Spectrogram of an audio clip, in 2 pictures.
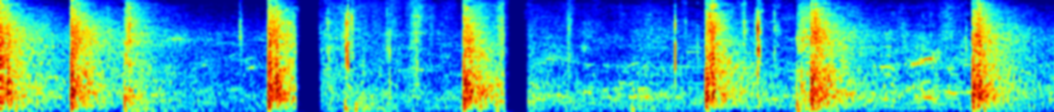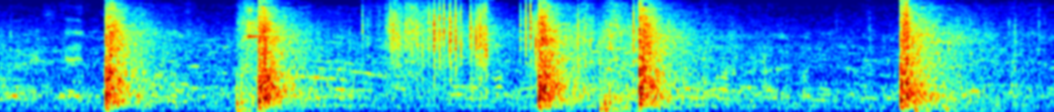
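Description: Firecrackers burst at a political rally in Barad, Maharashtra: loud, close, sharp cracks go off one after another in an irregular string, each ringing out briefly, with faint voices underneath.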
